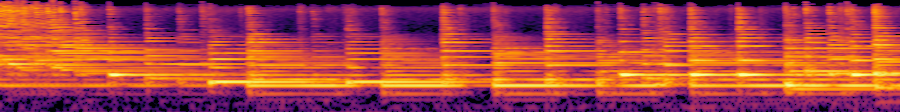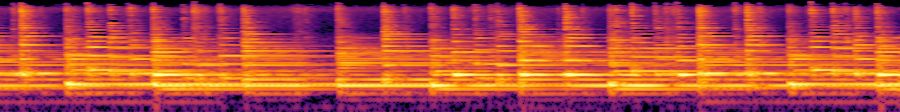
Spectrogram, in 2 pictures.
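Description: Celtic harp being played by plucking: a melody of separate notes, each with a sharp start and a ringing decay, over sustained lower notes.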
